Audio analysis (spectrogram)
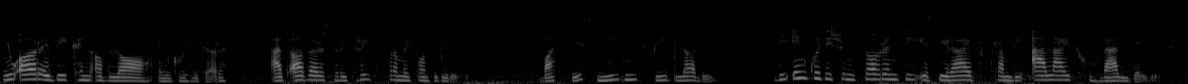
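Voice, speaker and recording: A woman playing a poised diplomatic advisor in a fantasy game, speaking in a measured, courtly and earnest manner. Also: mid-range voice, expressive, slight background noise, natural voice. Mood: formal, persuasive. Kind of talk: video game dialogue.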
